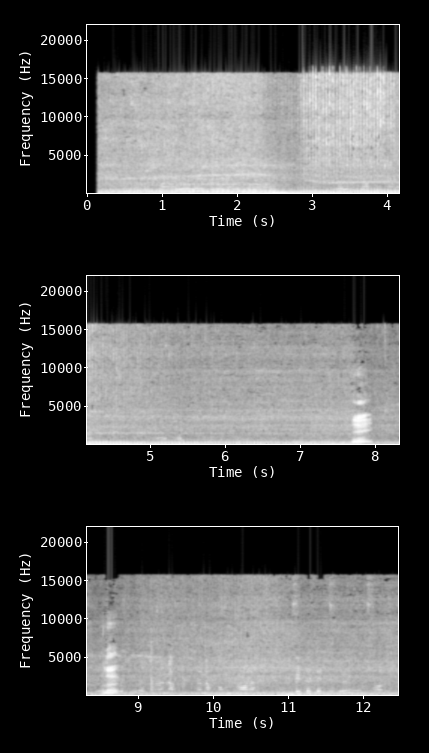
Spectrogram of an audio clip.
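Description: A motorbike engine running steadily close by. Its pitch drops a couple of seconds in, and it fades after about eight seconds, with voices over it.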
